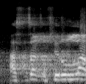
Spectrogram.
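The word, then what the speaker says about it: أستغفر الله: আস্তাগফিরুল্লাহ পারবো না ইনশাল্লাহ আস্তাগফিরুল্লাহ বলার সময় আসতা স্বরে আ স ত আকার গ এখানে আমরা অনেকেই আস্তাক ত আকার ক দিয়ে বলে আস্তাগফিরুল্লাহর জায়গায় অনেকেই হয়তো না জানার কারণে বা উচ্চারণে বলে আস্তাগফিরুল্লাহ বলে আস্তাগফিরুল্লাহর জায়গায় যদি কেউ আস্তাগফিরুল্লাহ বলে তো অর্থ পুরাপুরি বদলে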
